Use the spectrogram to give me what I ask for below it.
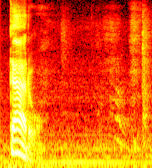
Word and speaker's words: caro: Caro. Caro. And then the soft sounding R sounds almost like a D sound.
